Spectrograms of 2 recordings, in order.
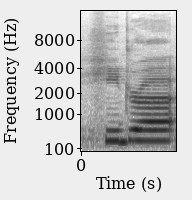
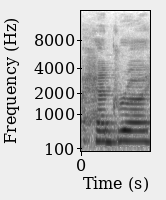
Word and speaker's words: Hedera: have figured it out um this is my Hedra Hedera helix pullover I got the name wrong last week but it's by rosemary or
